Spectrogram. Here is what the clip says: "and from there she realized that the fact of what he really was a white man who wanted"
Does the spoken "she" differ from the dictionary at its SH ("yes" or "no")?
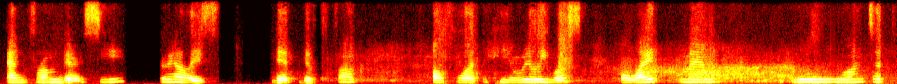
yes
